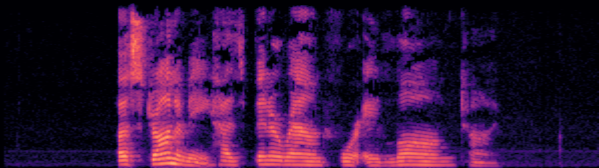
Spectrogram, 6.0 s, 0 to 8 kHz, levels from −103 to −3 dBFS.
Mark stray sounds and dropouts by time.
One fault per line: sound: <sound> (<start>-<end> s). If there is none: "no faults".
no faults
